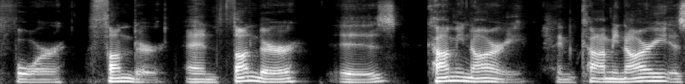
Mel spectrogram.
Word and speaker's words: kaminari: TODAY'S LANCE'S LESSONS IS GOING TO BE the Japanese word for thunder and thunder is kaminari and kaminari is spelled k a m i n a r i.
